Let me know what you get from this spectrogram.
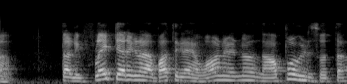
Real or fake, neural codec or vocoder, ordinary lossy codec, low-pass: real; none; Opus, 32 kbps; 7.2 kHz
